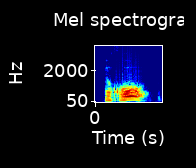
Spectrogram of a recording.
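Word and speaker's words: Brot: والاو والاي والاي تمام لو جه قبليهم حرف ار هنطقه غين زي كلمه بغوت بغوت يعني ايه بغوت يعني خبز طيب الكلمه اللي بعديها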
